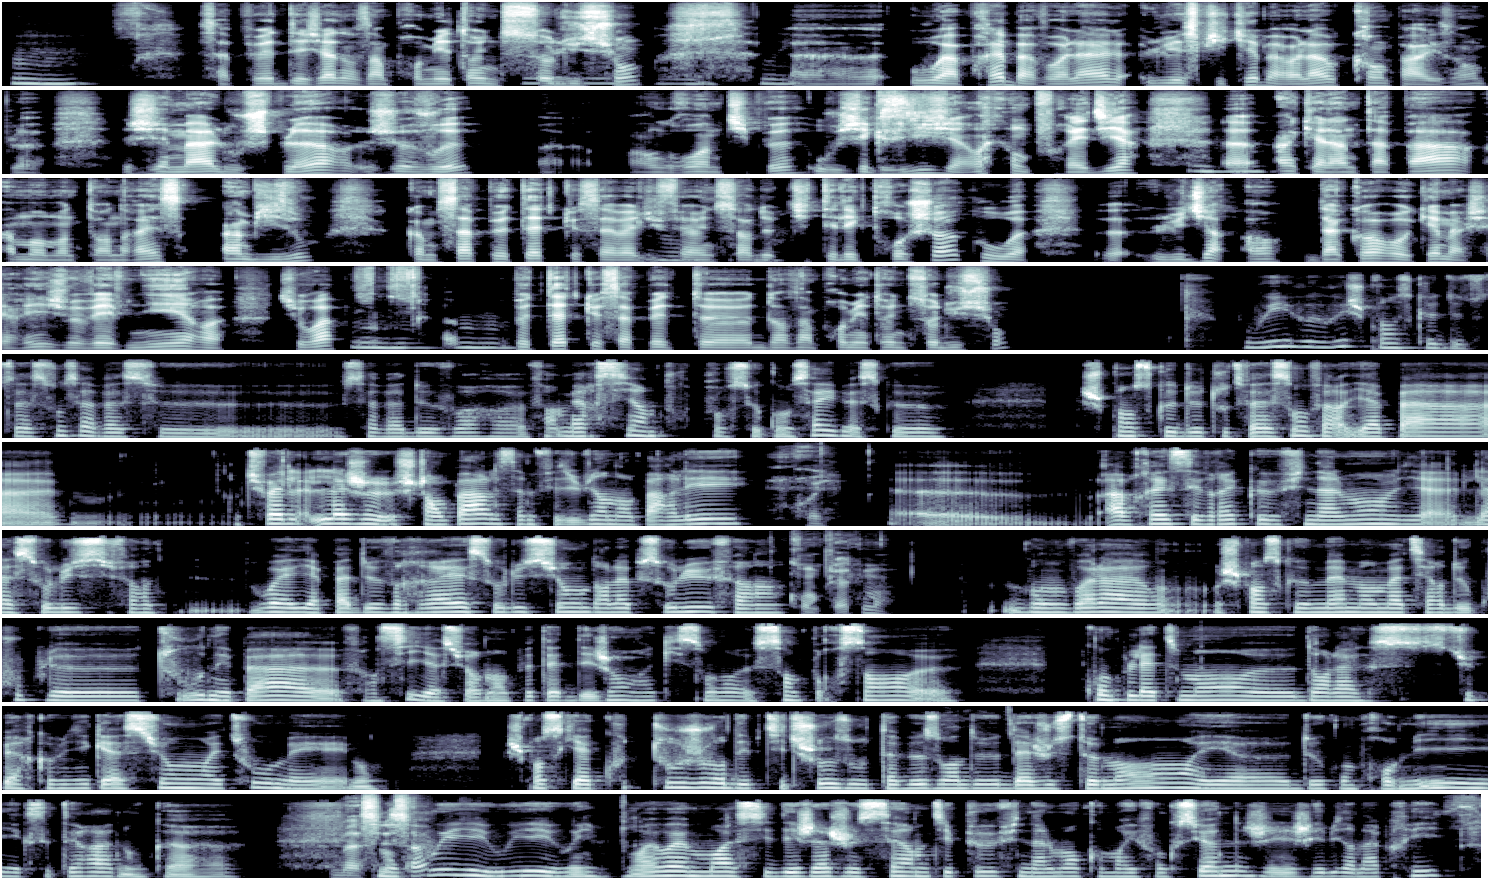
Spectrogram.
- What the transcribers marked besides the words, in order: tongue click; stressed: "solution"; stressed: "veux"; stressed: "j'exige"; chuckle; tapping; stressed: "vraie"; other background noise
- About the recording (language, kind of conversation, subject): French, advice, Comment puis-je parler de problèmes intimes ou de ma vulnérabilité pour obtenir du soutien ?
